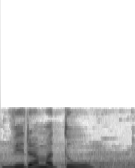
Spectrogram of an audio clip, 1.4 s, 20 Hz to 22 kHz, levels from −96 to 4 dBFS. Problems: constant background noise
